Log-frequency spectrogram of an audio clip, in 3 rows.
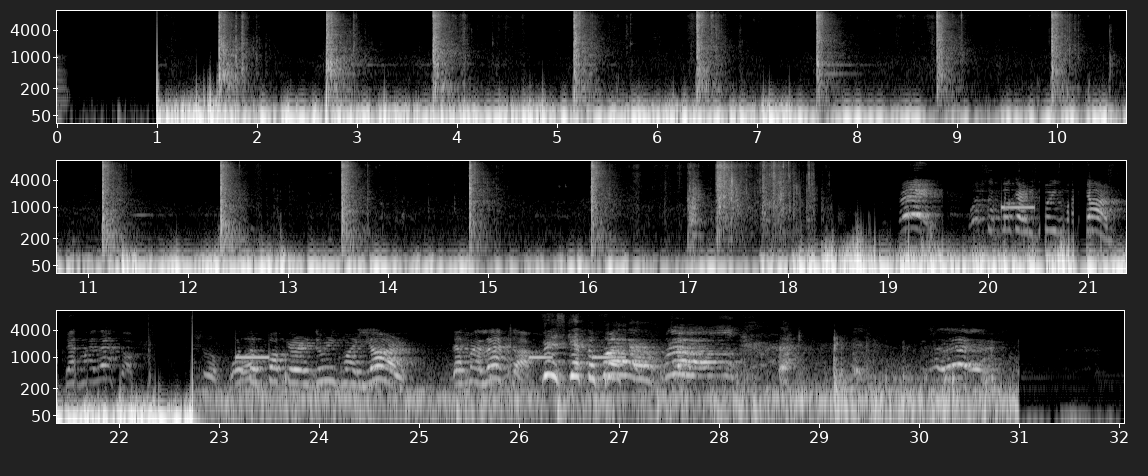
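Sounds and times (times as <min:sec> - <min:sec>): steady low rumble: 0:01.0 - 0:17.0, 0:17.8 - 0:25.5
sharp strikes: 0:01.5 - 0:04.3, 0:05.1 - 0:05.6, 0:06.3 - 0:06.8, 0:07.6 - 0:09.3, 0:09.9 - 0:10.5, 0:11.1 - 0:12.8, 0:13.5 - 0:14.0, 0:14.8 - 0:15.3, 0:16.0 - 0:16.4.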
